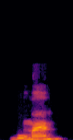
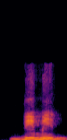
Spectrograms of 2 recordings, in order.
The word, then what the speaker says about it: women: be like the two woman and the older man sitting in my living room working for money and hoping I don't fire them women plural is women like the two women okay go ahead for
